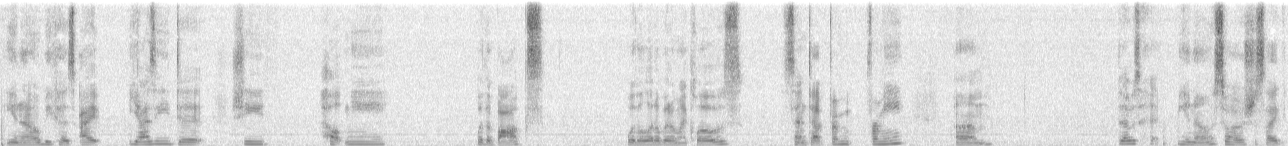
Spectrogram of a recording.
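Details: Adult woman, real patient, one year after a stroke, with Broca's aphasia and impaired reading and writing; Broca's aphasia.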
